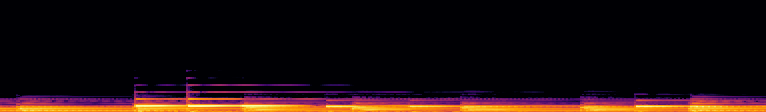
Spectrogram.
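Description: Gentle background piano music: soft notes and chords struck about every half second, each fading out, with a brighter pair of notes about a second and a half in.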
